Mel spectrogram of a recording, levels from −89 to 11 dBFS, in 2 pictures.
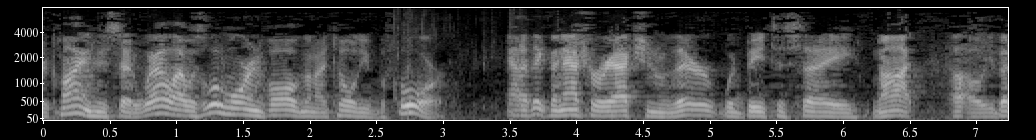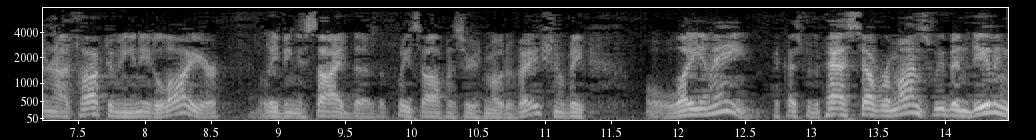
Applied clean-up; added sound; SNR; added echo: neural separator model SepFormer DNS4.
